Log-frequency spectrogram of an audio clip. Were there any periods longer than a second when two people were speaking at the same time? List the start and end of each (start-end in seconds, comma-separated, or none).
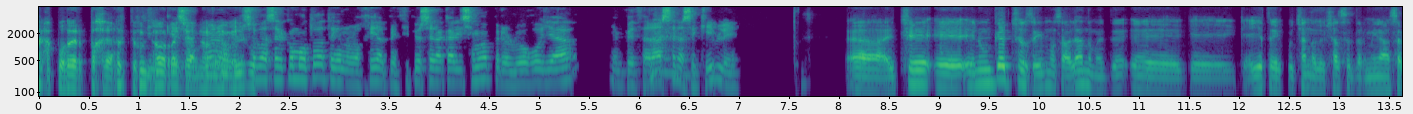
1.0-2.4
